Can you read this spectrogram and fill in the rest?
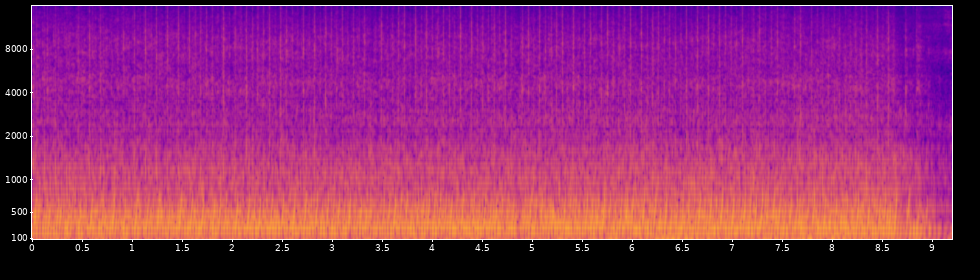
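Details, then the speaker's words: Old VW Beetle flat-four sat about two years, on a start stand: busy even clatter for several seconds, then cuts out abruptly as it ran out of gas when throttled up; fuel starvation, engine otherwise runs good. "Out of fuel. All right, well, it ran out of gas right when we went to throttle it up again."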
